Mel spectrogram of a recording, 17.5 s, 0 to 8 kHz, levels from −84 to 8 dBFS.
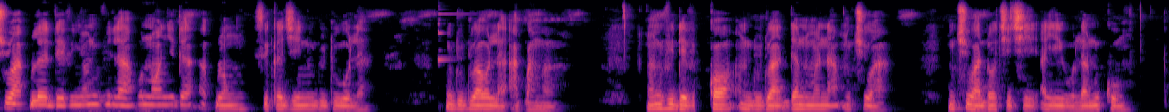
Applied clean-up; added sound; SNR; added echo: classical method log-MMSE.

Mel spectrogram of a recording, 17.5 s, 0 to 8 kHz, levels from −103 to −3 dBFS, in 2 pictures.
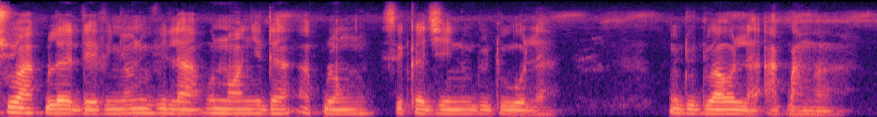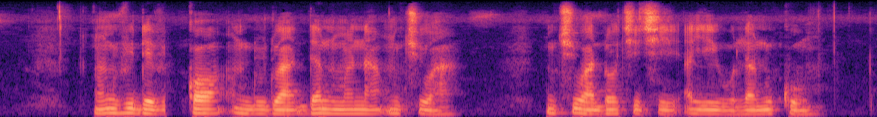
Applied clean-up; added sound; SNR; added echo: none; none; none; none.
